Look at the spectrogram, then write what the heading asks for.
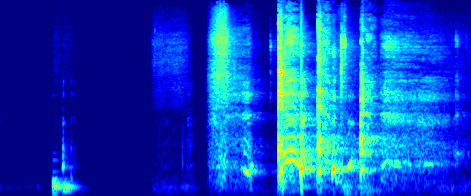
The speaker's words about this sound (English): This is too much for me. I'm choking. Hold on. I need a drink.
